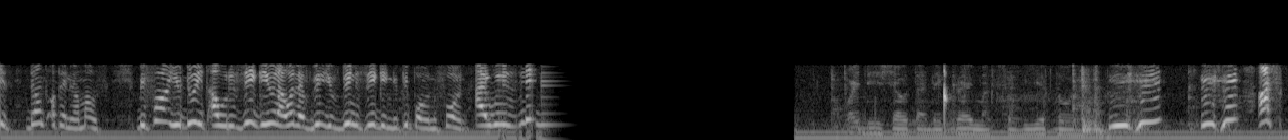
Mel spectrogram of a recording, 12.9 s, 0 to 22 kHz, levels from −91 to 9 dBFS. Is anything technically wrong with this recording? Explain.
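Yes, three faults are audible, heard through a narrowband call path whose 4 kHz ceiling fits G.711 A-law at 64 kbps.

Mains hum runs throughout: a steady 50 Hz tone about 20 dB below the sound, from power-line coupling such as a ground loop. On a spectrogram it is a thin, unbroken horizontal line at 50 Hz, with weaker low harmonics stacked above it.

Repeated packet loss (robotic sound) occurs from 4.98 to 5.37 s. Five gaps, the longest 57 ms, were each patched by extending the last sound, covering about 44% of that stretch. The result is choppy. The spectrogram shows smeared, repeated slices instead of natural movement.

A long network dropout follows from 5.41 to 7.95 s, likely caused by audio arriving late or not at all. A brief fading buzz gives way to about 2.3 s of near-silence, shown as a flat waveform and a blank spectrogram, before the sound resumes with that portion missing.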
